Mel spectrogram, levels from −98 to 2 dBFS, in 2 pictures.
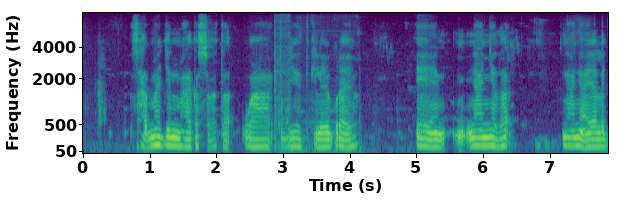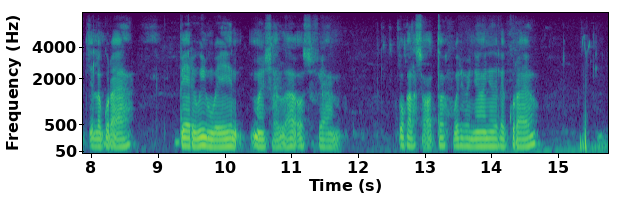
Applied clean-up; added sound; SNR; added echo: none; Typewriter; 19 dB; none.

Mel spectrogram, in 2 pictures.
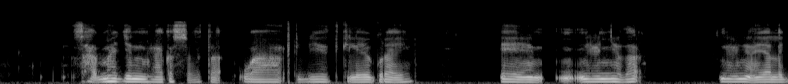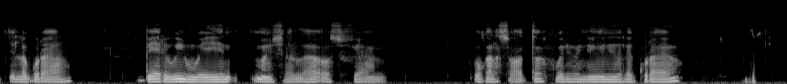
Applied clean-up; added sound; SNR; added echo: neural diffusion model UNIVERSE++.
